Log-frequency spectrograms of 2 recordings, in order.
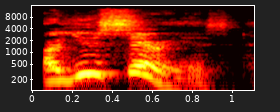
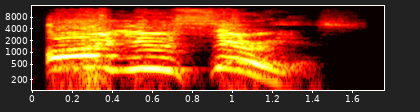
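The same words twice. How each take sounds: First: Said in the usual way. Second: Slow, much higher and louder are you serious; incredulous shout. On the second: Real, not acted. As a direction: throw up your hands in disbelief. Disbelief at a news story.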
